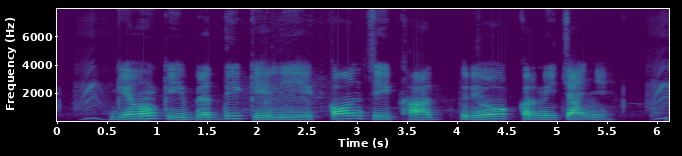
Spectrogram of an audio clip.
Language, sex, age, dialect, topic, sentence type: Hindi, male, 25-30, Kanauji Braj Bhasha, agriculture, question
